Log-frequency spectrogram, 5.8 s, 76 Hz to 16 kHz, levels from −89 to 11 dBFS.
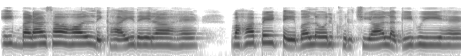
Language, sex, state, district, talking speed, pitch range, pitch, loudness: Hindi, female, Bihar, Sitamarhi, 165 wpm, 215-250 Hz, 225 Hz, -21 LUFS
